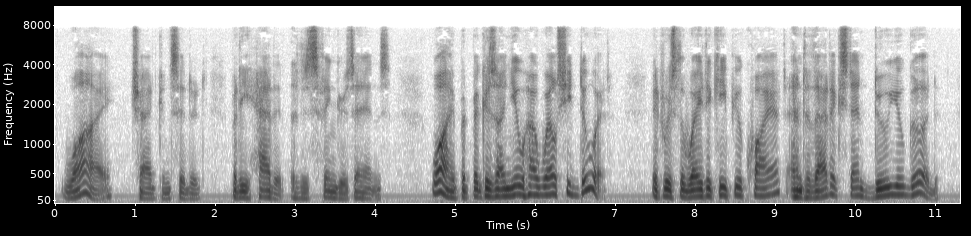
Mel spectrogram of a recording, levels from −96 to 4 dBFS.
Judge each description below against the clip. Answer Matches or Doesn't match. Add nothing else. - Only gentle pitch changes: Doesn't match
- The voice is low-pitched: Matches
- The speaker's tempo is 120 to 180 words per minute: Doesn't match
